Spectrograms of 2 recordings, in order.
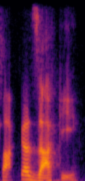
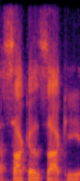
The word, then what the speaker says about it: Sakazaki: Sakazaki. Yeah, Sakazaki.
